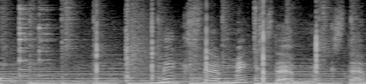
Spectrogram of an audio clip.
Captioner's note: whistle blows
